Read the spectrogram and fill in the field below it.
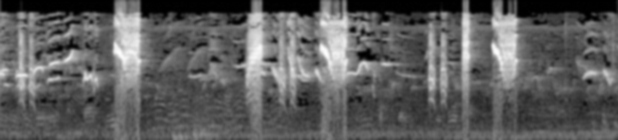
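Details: White-rumped shama used as a provoking lure for caged birds, giving several loud harsh rasping bursts mixed with short whistled fragments and chirps, separated by brief quiet gaps.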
